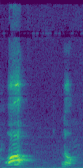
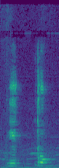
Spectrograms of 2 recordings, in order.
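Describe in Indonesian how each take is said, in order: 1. Kata itu diawali vokal u. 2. Kata itu diawali vokal i. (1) "kalau dia dhammah, maka dia juga dhammah" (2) "Yang dibaca-baca iktub"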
